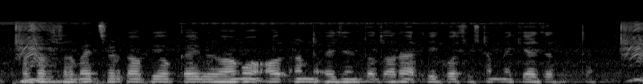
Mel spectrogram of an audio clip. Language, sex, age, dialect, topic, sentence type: Hindi, male, 18-24, Kanauji Braj Bhasha, agriculture, statement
